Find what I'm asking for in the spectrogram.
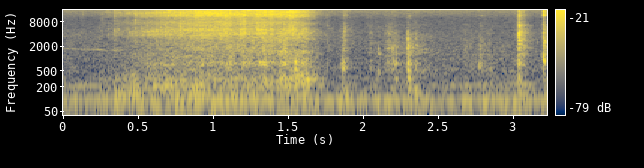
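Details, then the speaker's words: Hornby Intercity 125 model train, bought on eBay as a non-runner, run on a test track with the body off: the small motor whirs evenly with light track clicking at steady speed; the motor runs properly and the headlight works. "that's the headlight bulb's working okay and the motor's running great."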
